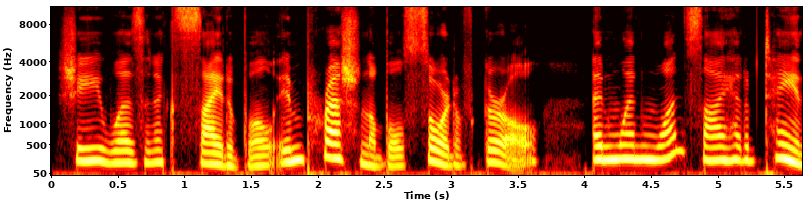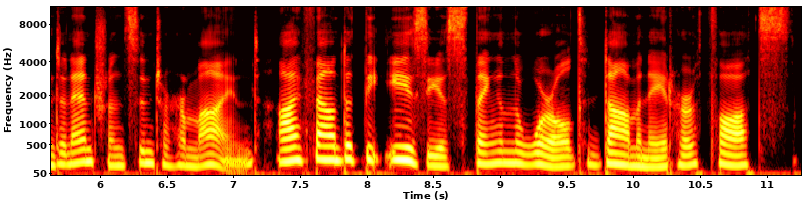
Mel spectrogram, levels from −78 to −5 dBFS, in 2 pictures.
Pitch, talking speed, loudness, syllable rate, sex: 185 Hz, 170 wpm, -18 LUFS, 4.5 syllables/s, female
